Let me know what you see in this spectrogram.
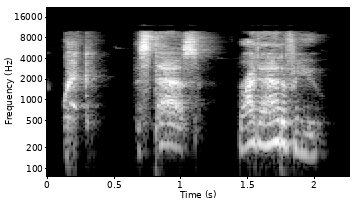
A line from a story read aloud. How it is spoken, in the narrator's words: he whispered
